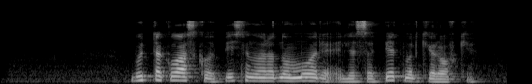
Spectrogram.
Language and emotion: Russian, neutral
